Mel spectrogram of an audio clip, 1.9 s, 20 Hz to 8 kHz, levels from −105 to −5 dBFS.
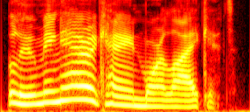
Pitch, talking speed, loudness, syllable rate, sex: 235 Hz, 160 wpm, -13 LUFS, 5.2 syllables/s, female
